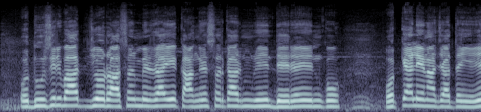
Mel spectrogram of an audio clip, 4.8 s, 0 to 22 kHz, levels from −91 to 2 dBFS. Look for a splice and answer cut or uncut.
uncut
